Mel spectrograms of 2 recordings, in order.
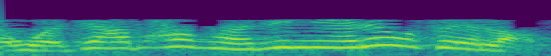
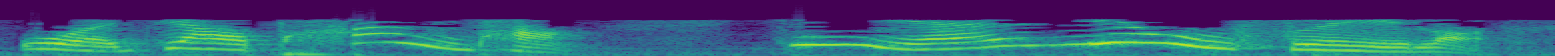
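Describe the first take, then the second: First: There is no pause after the name. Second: There is a pause after the name. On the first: The speaker calls it wrong. "不是这样的吧？" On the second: The speaker calls it right. "胖胖中间停了半拍，是吧？……换气了"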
